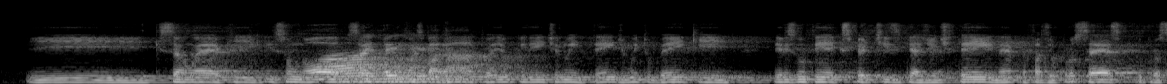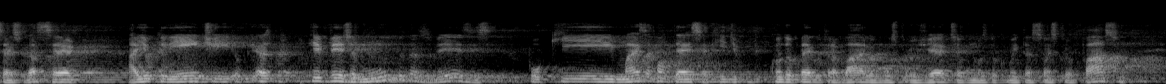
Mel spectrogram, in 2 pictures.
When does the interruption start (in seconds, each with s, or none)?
3.1 s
